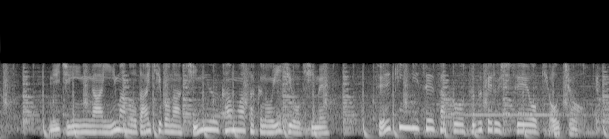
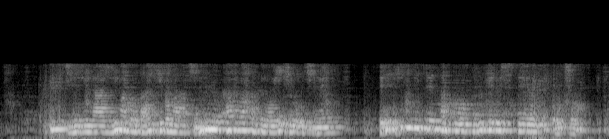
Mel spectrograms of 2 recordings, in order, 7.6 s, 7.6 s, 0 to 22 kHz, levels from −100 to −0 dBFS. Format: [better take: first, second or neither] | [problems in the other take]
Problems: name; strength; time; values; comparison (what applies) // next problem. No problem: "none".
first | noise reduction (neural separator model SepFormer DNS4)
